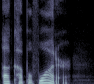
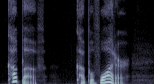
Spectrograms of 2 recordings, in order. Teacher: The word cup and the word of join together. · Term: linking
